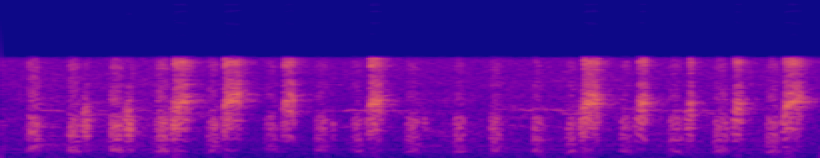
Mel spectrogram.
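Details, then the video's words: ['Domestic hedgehog at night, barking at a slipper; rapid, harsh, chuffing bursts come in uneven clusters, roughly three per second, over a quiet background with a low electrical hum.'] "Hedgehog making noise (barking) at a slipper in the middle of the night"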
